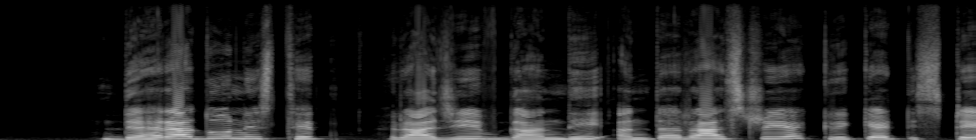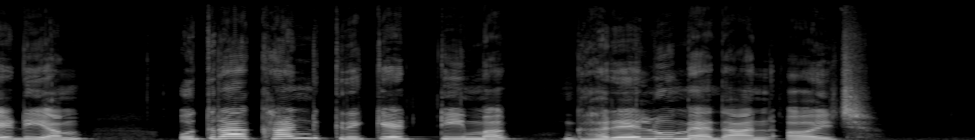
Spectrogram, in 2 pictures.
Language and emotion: Maithili, neutral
